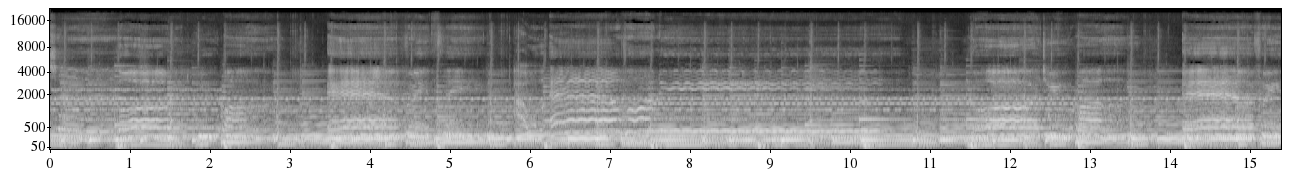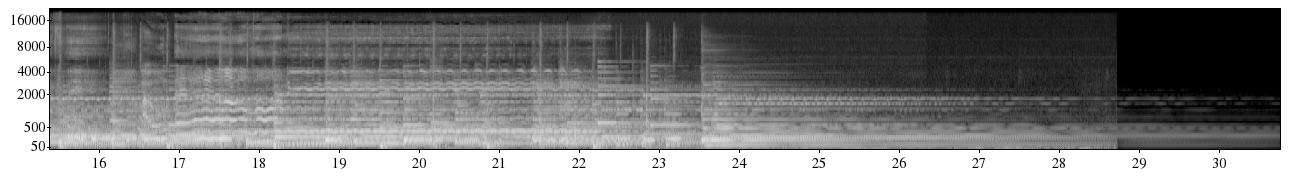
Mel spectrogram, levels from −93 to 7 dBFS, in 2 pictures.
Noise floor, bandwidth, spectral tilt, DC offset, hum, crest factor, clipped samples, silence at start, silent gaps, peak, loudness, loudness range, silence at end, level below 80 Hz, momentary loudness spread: -55 dBFS; 19.5 kHz; -6 dB/octave; under 0.1%; none; 14 dB; under 0.1%; 0 s; none; 0 dBFS; -13 LUFS; 7 LU; 2.9 s; -36 dBFS; 9 LU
